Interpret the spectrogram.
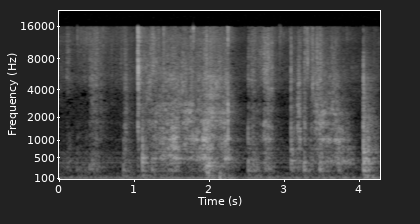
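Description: Slotted spatula scraping and stirring thick tomato sauce in a granite-coated nonstick wok: irregular rubbing strokes with a few light clicks, starting about a second in and stopping near the end.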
